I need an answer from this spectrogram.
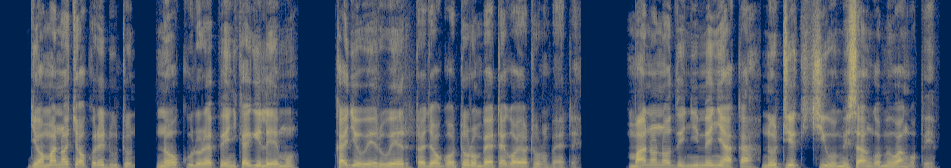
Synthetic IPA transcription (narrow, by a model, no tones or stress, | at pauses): d͡ʒɔmanɔt͡ʃɔkɔɾɛduto | nokuloɾɛpɪɲkaɡɪlemo | kad͡ʒoweɾwertɔd͡ʒɔɡɔtʊɾʊmbɛtɛɡɔjɔtʊɾʊmbɛtɛ̰ | manɔnɔd̪ɪɲimeɲakanotjekt͡ʃiwomɪsaŋɡomɪwaŋopɪ̰m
